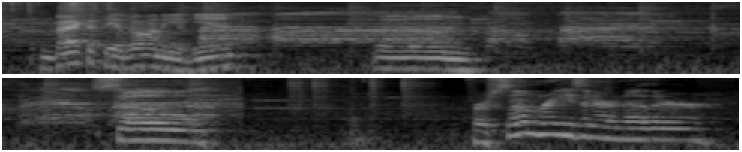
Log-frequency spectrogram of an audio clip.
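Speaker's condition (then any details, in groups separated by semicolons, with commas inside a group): No condition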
